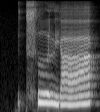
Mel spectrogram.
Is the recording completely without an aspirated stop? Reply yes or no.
no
